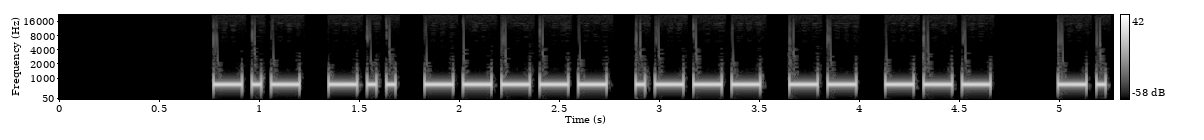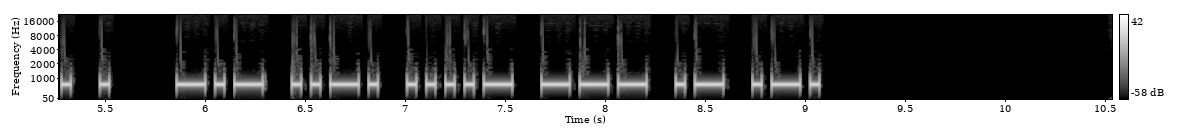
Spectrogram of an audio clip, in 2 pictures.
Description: Morse code, heard as a keyed tone, about 25 wpm, 700 Hz. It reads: KD0JMO DE KF4OAR
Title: USA Callsign DE Callsign - 6 Characters - 25wpm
